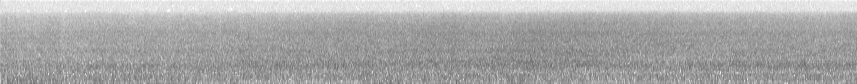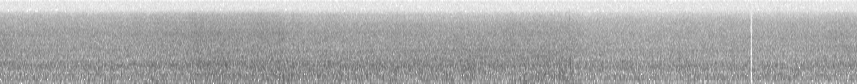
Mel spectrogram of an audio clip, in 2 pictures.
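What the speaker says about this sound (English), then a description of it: "Huge, huge waves." High surf along a Hawaiian shore roars steadily as huge ocean waves break, a dense continuous wash with wind noise buffeting the microphone and no pauses.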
